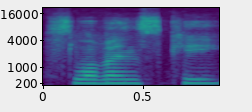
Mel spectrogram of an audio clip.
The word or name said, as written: slovensky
